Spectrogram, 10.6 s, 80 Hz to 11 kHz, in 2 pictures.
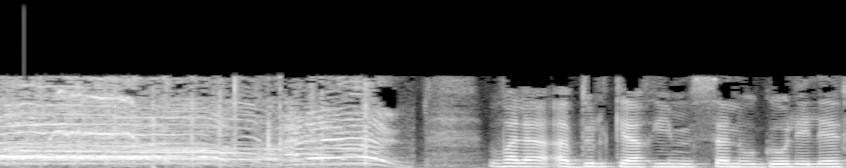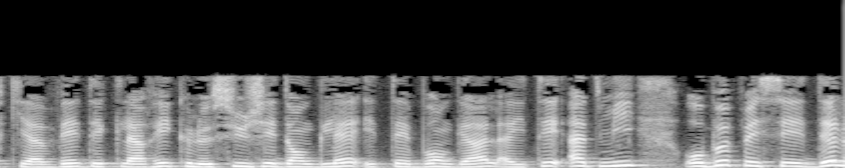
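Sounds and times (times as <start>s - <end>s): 
crowd cheering and whooping at a celebration of exam results: 0.0s - 2.5s
speech: 3.2s - 10.5s.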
